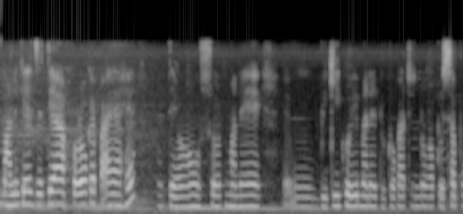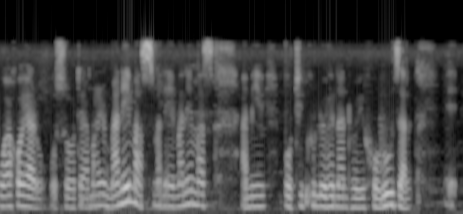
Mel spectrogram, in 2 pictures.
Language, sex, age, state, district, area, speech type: Assamese, female, 60+, Assam, Dibrugarh, rural, spontaneous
